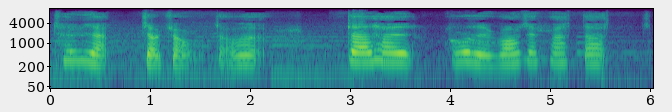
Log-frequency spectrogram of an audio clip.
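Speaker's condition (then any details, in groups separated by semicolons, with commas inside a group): Spinal muscular atrophy; most severe form, progressive loss of movement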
